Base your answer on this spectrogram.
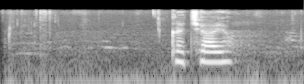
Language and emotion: Russian, neutral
